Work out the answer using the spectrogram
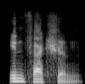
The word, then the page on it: infection: American English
